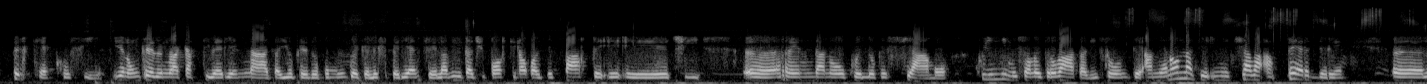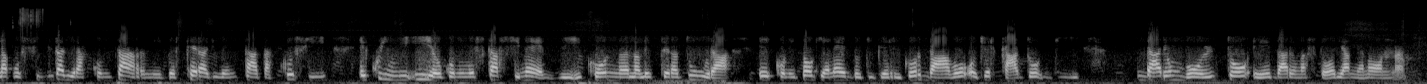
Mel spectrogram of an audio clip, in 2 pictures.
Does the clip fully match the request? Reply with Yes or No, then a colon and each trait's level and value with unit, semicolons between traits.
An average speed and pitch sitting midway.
No: fast, 175 wpm; medium, 175 Hz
